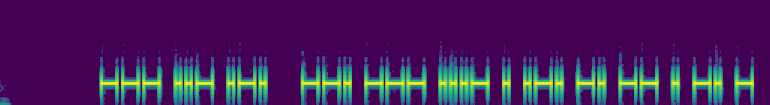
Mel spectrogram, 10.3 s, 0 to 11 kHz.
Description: Morse code, heard as a keyed tone, about 17 wpm, 700 Hz. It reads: OUR GOVERNMENT
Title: Sentences from Top 1000 Words - Review Part 4 - 17wpm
